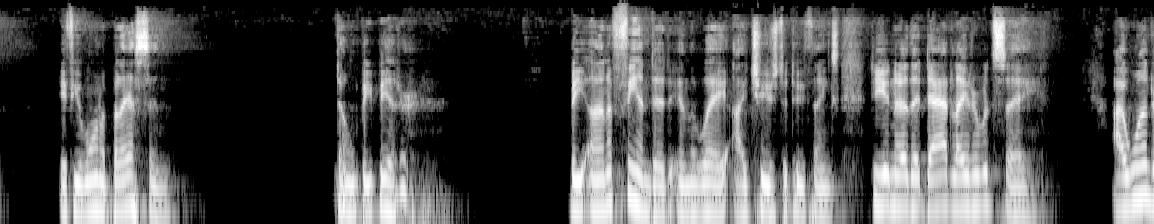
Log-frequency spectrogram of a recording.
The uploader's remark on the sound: preached at Seashore church of the Nazarene in Cape May, New Jersey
